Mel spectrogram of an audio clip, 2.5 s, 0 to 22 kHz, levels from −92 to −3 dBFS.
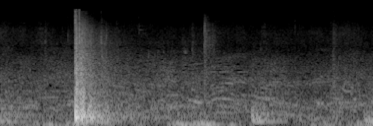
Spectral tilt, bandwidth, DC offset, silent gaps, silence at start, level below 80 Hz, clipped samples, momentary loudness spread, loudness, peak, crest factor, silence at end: -5.5 dB/octave; 16 kHz; under 0.1%; none; 0 s; -48 dBFS; under 0.1%; 19 LU; -33 LUFS; -8 dBFS; 26 dB; 0 s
